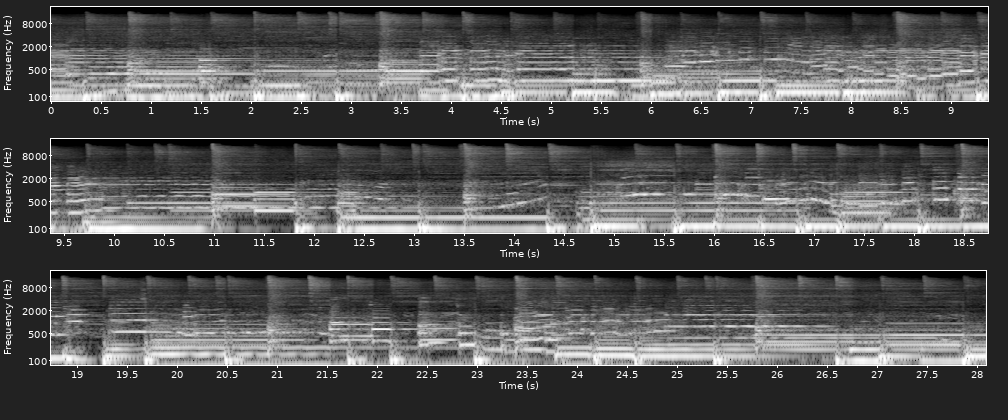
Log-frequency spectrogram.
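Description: Live band playing a slow blues: electric guitar lead with bent, gliding notes over bass guitar and a drum kit.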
